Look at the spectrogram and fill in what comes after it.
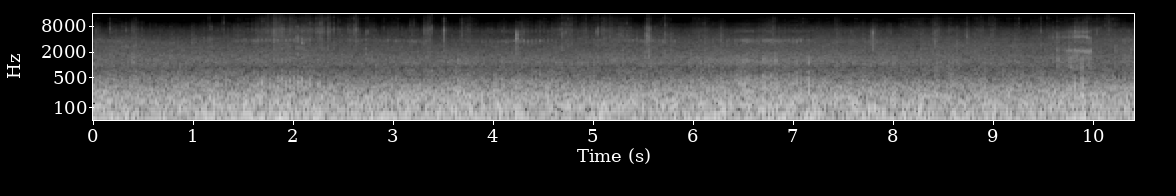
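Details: Stray cat purring while being petted, with a yawning orange tabby and an intruding brown tabby present, recorded on a GoPro HERO8; a steady, low rumbling purr runs unbroken throughout, with faint scratchy rustles above it.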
